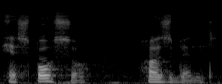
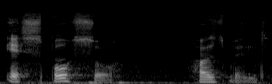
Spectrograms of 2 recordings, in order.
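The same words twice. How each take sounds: The two takes are said the same way.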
